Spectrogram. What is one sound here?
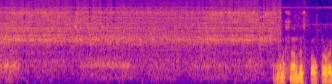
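A lathe motor whirs steadily.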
